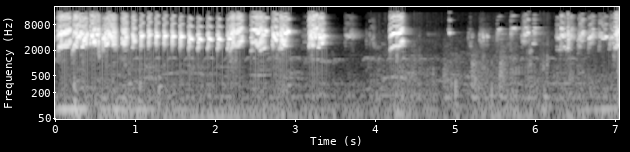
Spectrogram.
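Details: Two lovebird chicks, one pastel white and one with greenish feathering, March 3rd, 2021: an opening run of rapid, evenly pulsed raspy chirps, about three per second, then looser bursts, thin squeaks and a final burst of chatter.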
